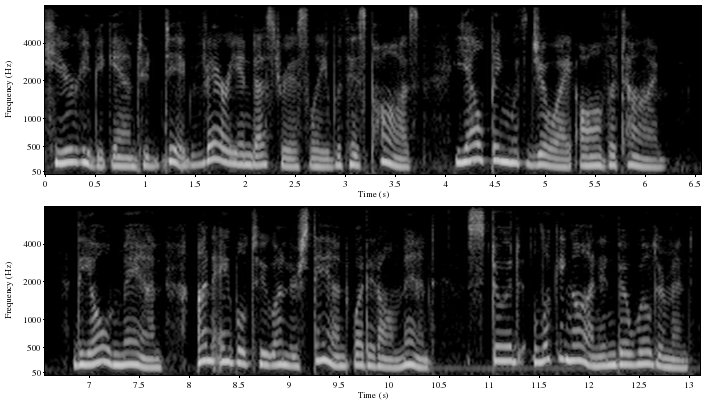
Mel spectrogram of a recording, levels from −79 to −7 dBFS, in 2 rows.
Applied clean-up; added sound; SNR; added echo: none; none; none; none.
